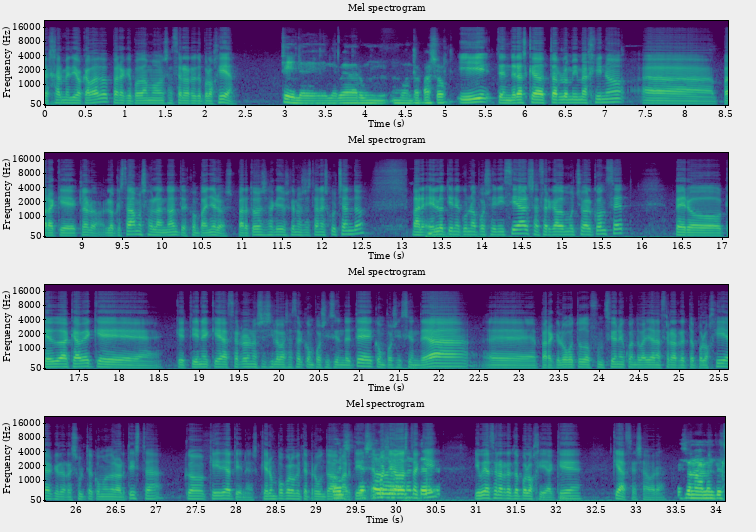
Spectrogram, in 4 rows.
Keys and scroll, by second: 3.4 s, 7.9-8.7 typing, 20.4 s, 21.5 typing, 32.6 shift+f.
